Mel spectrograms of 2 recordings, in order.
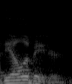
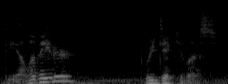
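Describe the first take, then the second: First: Said in the usual way. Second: Incredulous. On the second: A narrator's reading. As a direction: ask elevator in disbelief. First take, questioned.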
